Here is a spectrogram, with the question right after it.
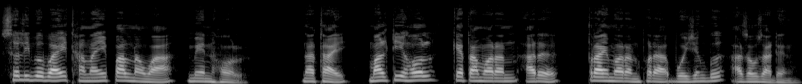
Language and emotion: Bodo, neutral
